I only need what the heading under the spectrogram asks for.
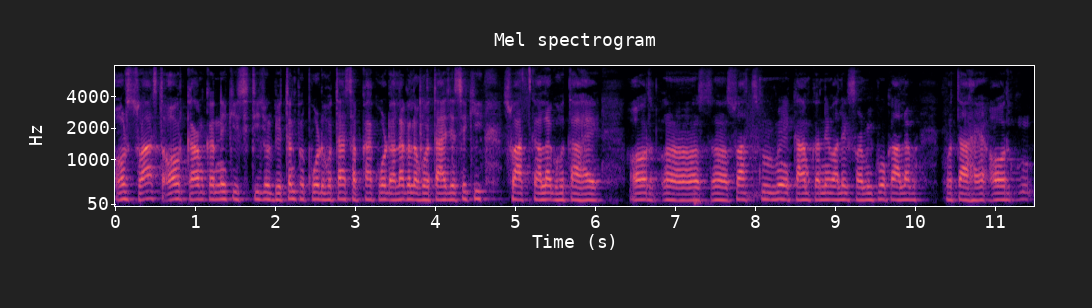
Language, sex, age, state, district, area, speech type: Hindi, male, 30-45, Uttar Pradesh, Chandauli, urban, spontaneous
